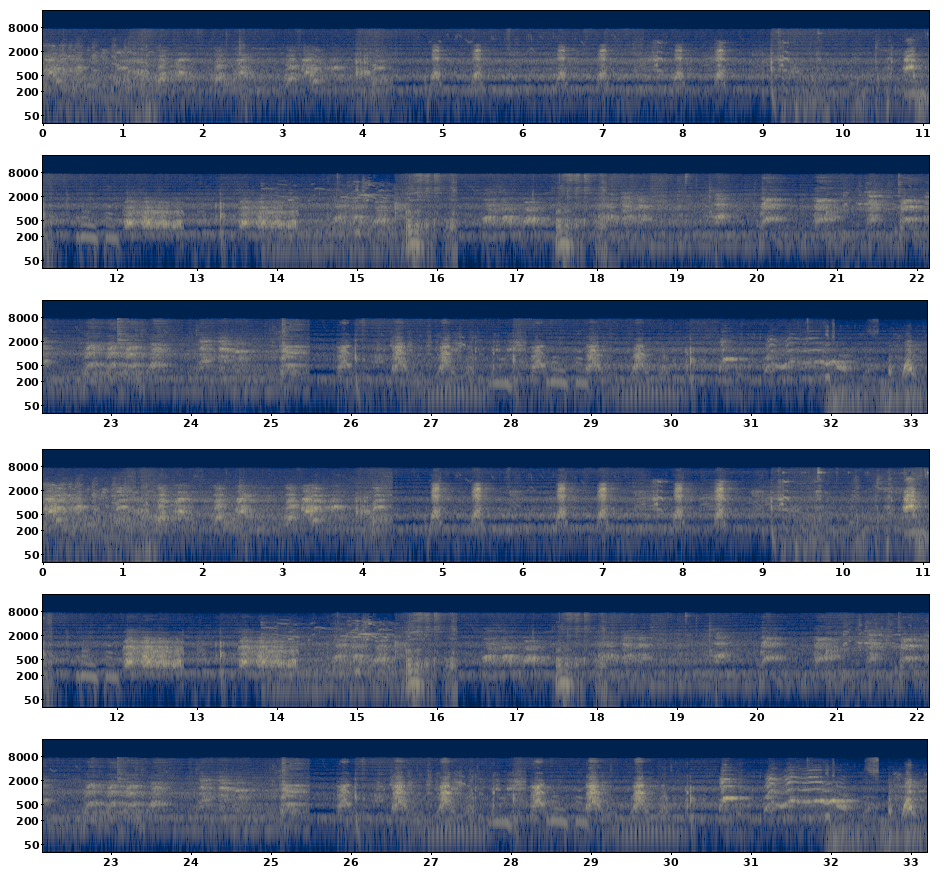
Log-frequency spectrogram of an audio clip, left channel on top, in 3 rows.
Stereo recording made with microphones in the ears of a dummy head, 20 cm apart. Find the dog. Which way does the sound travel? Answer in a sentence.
You can hear the dog move from right to left and back again.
